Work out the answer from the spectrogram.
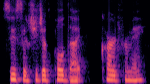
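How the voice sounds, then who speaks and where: A woman's voice: low voice, steady tone, moderate pace, darkish tone, a little hiss or hum. A woman chatting casually as a guest tarot reader, hesitant and thinking aloud. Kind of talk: casual chat.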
